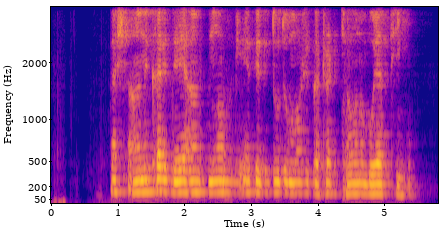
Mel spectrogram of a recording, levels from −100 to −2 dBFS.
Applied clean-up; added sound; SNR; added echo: neural mask model DeepFilterNet 3.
